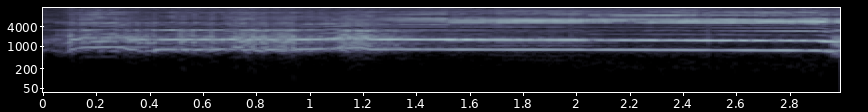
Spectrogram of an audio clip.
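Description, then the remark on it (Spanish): A rooster crows very far away at dawn in one long drawn-out call, starting with a few choppy notes and then holding a steady, slightly falling cry for about three seconds, heard alone without talking. “Lo que sí se oyó, muy a lo lejos, fue un canto de gallo que para algunos de nosotros”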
